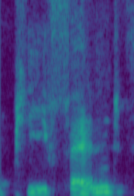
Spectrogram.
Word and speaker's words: Pfand: what we call a Pfand. It's like P with an F A N D. It's like a fund, if you can pronounce it without really, really breaking it down cuz it's a German term.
